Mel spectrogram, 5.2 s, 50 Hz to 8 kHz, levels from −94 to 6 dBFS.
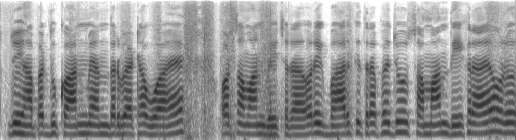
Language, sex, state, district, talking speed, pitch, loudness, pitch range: Hindi, female, Haryana, Rohtak, 300 wpm, 190 Hz, -16 LUFS, 185-205 Hz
